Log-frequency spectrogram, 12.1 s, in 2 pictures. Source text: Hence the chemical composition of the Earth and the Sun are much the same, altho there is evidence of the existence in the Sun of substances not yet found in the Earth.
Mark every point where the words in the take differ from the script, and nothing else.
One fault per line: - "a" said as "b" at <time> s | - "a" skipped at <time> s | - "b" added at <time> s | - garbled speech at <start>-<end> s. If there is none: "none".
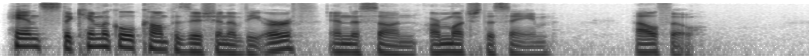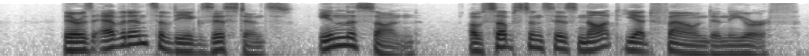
none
